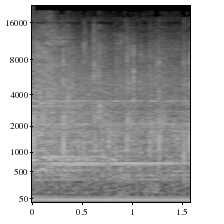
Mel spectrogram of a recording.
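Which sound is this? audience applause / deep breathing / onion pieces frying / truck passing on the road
audience applause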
